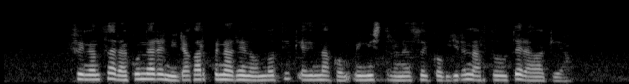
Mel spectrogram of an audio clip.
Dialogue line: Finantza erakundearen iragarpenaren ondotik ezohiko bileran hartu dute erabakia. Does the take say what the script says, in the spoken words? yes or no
no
